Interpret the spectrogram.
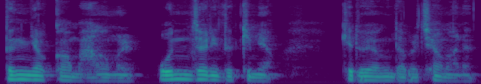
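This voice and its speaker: A man pastor preaching a Friday prayer meeting sermon in a lively way, acting out inner voices with big jumps in pitch and loudness. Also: fast, slightly rough. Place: church.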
